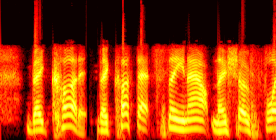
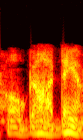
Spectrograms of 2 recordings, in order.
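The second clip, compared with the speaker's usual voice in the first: muttered dread; 8 semitones lower, 5 dB quieter than usual. Retold or imitated. Frightened bystander muttering to himself.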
